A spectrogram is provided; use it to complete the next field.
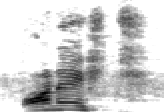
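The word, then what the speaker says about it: honest: কিন্তু দেখো উচ্চারণটা হচ্ছে কিসের মতো, ও অথবা অ এর মতো, ভাওয়েলের মতো উচ্চারণ হচ্ছে, সাউন্ড আসতেছে ভাওয়েলের মতো।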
